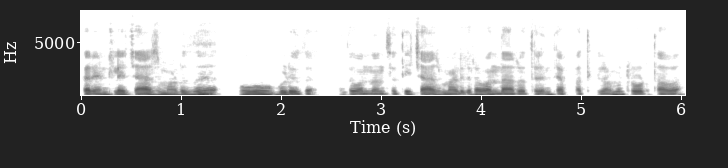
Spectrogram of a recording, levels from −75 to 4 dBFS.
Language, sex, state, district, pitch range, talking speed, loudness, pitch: Kannada, male, Karnataka, Dharwad, 110-125 Hz, 150 wpm, -29 LUFS, 120 Hz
